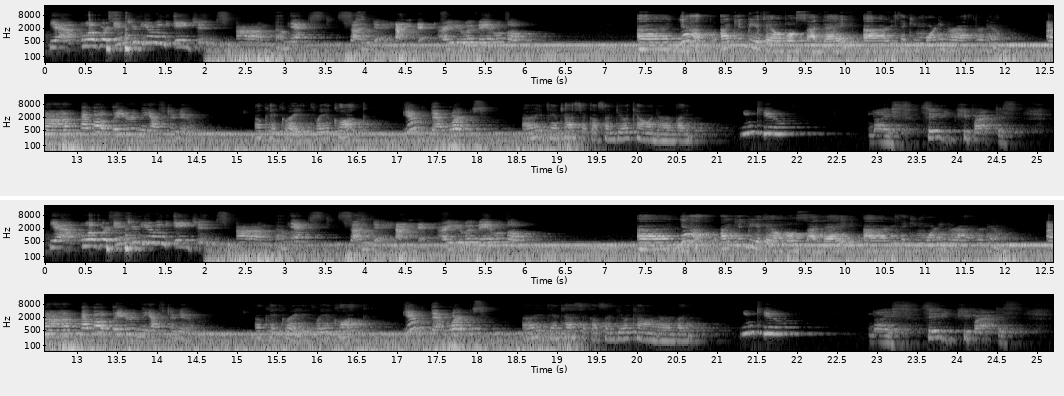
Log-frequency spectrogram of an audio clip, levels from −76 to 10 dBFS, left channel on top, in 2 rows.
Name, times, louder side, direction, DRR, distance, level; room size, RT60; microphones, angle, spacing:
voice 1, 0.1-3.4 3.7-4.4 4.9-5.9 12.5-14.5 17.1-18.1 21.3-21.8, left 1 dB, 5° left, -3 dB, 2.7 m, -24 dB
sound 1, 2.0-19.2, left 1 dB, 30° right, 2.0 m, -24 dB
voice 2, 4.4-4.8 7.4-12.0 15.2-16.5 18.6-20.7, left 2 dB, 70° left, 2 dB, 1.9 m, -22 dB
voice 3, 22.9-25.1, left 2 dB, 40° left, -2 dB, 1.5 m, -32 dB
23.0 x 12.0 x 2.8 m, 1.0 s
head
